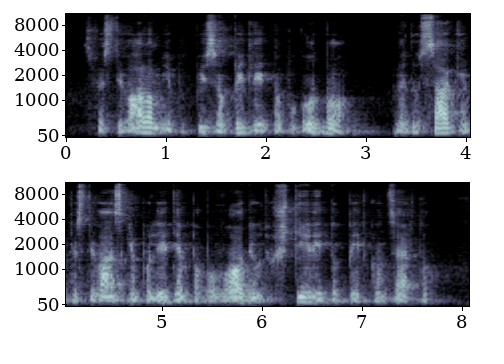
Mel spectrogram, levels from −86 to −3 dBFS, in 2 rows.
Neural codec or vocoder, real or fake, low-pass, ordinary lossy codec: vocoder, 22.05 kHz, 80 mel bands, HiFi-GAN; fake; none; none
